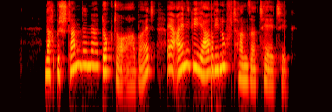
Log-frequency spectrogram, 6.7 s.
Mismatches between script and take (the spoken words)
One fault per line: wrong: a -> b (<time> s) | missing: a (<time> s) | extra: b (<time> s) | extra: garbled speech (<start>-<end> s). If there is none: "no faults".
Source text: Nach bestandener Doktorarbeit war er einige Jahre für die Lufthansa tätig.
missing: war (3.1 s)
missing: für (4.3 s)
